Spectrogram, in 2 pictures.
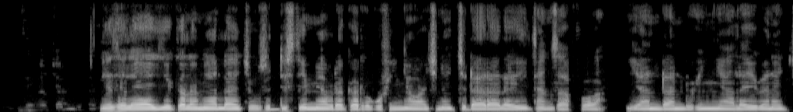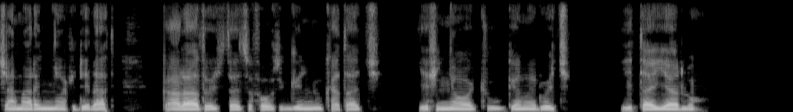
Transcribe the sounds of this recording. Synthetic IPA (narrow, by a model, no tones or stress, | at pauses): jɛt̪ʰələjajːɛkʼələmjalːat͡ʃːɛwsɨd̪ːɨst̪jɛmːijaβɾəkʼərːɨkʼufiɲːawat͡ʃːnət͡ʃʼːɪd̪aɾalajt̪ʰənsafəwal | jɛand̪and̪uhɨɲːalajbənət͡ʃʼːamaɾəɲːafid̪elat̪ | kʼalat̪ʰo̞t͡ʃːt̪ʰəsʼɨfəwsiɡːəɲːukʰət̪ʰat͡ʃː | jɛfɪɲːawot͡ʃːuɡəməd̪o̞t͡ʃː | jɪt̪ʰːajːalːu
